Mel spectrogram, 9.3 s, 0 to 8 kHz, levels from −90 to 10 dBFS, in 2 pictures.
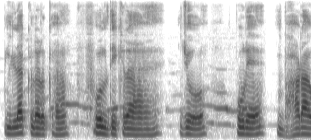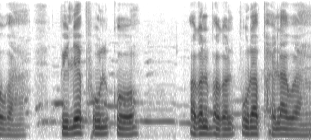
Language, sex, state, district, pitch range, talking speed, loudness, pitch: Hindi, male, Bihar, Patna, 130-160 Hz, 130 wpm, -18 LUFS, 140 Hz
